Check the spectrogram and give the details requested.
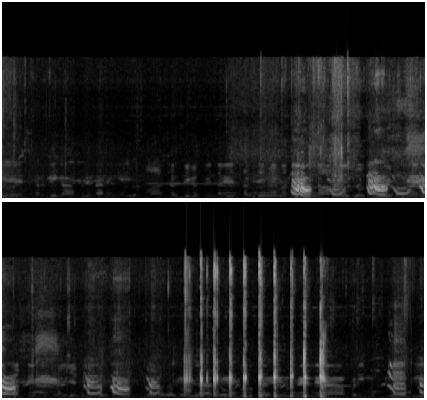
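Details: Grey francolin calling: loud, harsh, dipping notes repeated roughly once a second from about three seconds in, followed by a rapid burst of sharp clicking notes, with faint music in the background.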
